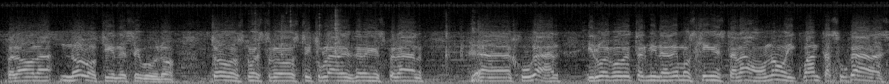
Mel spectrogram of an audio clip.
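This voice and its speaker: High-voiced male radio news announcer, music behind. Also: rough recording. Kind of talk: scripted broadcast news reading. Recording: shortwave radio broadcast with loud music.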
